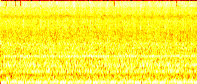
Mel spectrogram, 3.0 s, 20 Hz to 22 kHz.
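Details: Warmed-up Chevy 350 V8 idling with the valve cover off while lifters are adjusted running; steady light clatter, about four taps a second; lifter ticking, owner unsure whether the rocker nuts are loosening.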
